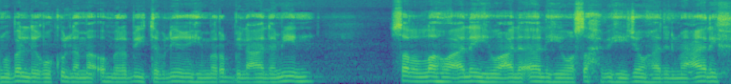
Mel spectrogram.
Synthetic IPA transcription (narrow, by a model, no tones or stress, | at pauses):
lmʊbalːɪɣkʊlːamaːʔʊ̰mɪɾˤɑbɪt̪abliːɣɪɦɪmɪnɾˤɑbːɪlʕaːlamiːn | sˤɑlːɑlˤːɑːɦʊʕalajhɪwaʕalaːʔaːlɪɦɪwɑsˤɑħbɪhɪd͡ʒawɦɑɾˤalmaʕaːɾɪf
